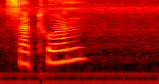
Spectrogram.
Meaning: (proper noun) Saturn; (noun) lead (material)
- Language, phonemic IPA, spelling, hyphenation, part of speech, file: German, /zaˈtʊʁn/, Saturn, Sa‧turn, proper noun / noun, De-Saturn.ogg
